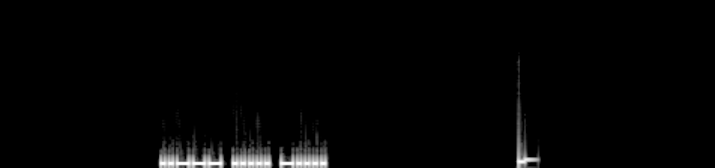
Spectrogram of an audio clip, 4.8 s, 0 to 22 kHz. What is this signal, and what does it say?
Morse code, heard as a keyed tone, about 44 wpm, 700 Hz. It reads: 256
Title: Common Cut Numbers - 3-Digit 45wpm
